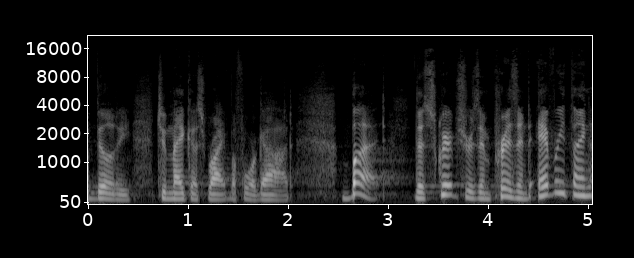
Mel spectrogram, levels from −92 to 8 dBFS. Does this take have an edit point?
no; 0 cuts

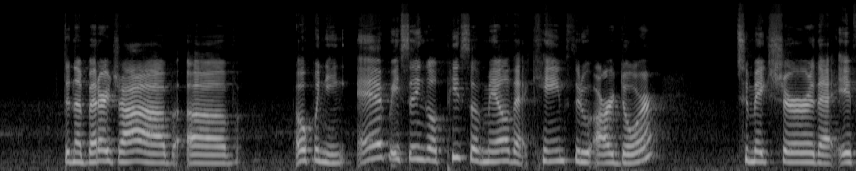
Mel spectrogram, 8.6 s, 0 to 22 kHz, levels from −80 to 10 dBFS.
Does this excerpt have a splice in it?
no; 0 cuts

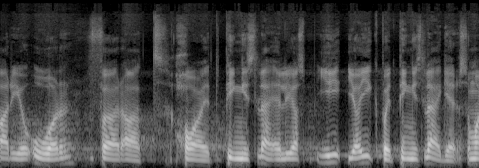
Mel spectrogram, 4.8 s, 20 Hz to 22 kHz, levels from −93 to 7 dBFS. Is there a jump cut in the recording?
no; 0 cuts

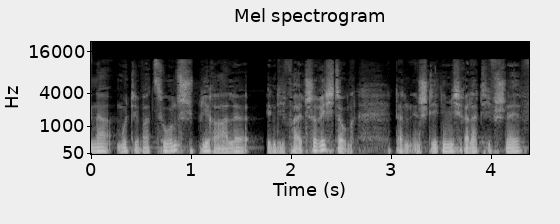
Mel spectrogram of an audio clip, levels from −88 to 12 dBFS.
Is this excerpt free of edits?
yes; 0 cuts

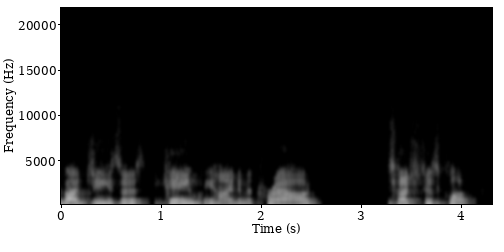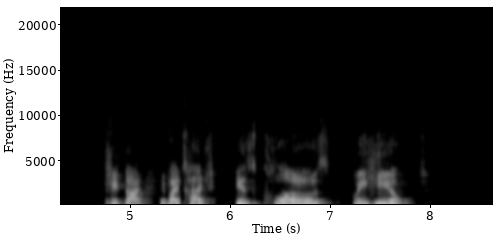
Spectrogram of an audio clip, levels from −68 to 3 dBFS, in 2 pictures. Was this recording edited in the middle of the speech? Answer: yes; 7 cuts; at 0.9 s, 1.4 s, 1.9 s, 3.3 s, 4.8 s, 5.5 s, 7.2 s

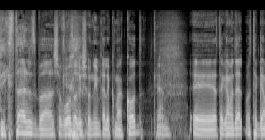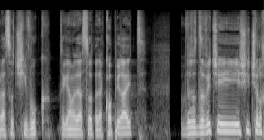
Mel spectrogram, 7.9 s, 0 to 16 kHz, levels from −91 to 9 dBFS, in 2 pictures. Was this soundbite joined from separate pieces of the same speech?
yes; 5 cuts; at 1.5 s, 3.6 s, 4.0 s, 4.9 s, 5.4 s

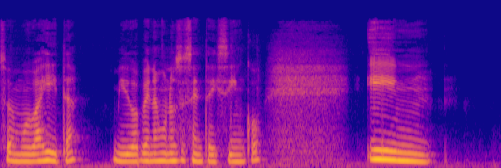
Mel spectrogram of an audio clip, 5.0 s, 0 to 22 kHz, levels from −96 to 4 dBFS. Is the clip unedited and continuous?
yes; 0 cuts

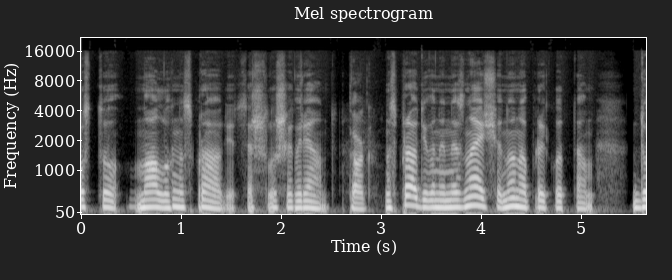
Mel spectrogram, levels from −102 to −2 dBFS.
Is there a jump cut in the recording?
yes; 3 cuts; at 0.9 s, 2.1 s, 4.1 s

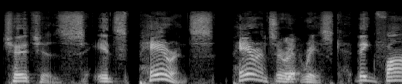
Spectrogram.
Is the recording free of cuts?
yes; 0 cuts

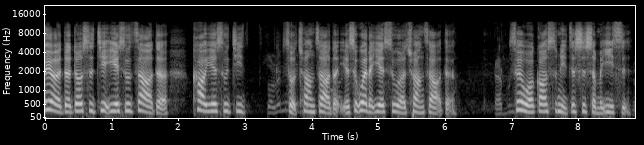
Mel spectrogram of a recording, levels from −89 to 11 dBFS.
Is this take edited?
no; 0 cuts

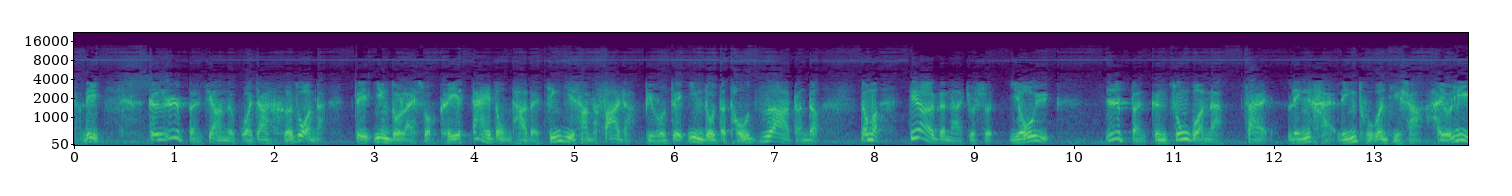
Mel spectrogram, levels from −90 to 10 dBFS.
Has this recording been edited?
yes; 1 cut; at 9.3 s

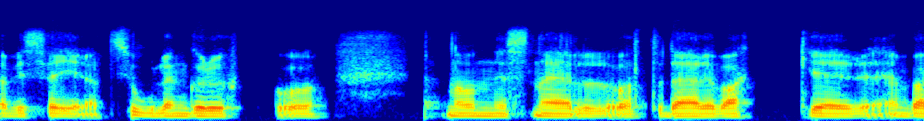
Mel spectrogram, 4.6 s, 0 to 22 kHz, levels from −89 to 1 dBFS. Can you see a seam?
yes; 1 cut; at 2.1 s

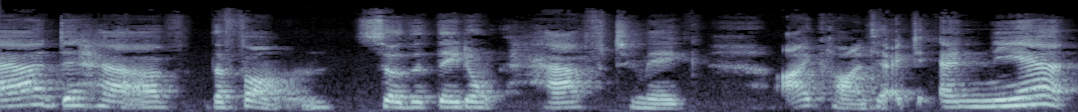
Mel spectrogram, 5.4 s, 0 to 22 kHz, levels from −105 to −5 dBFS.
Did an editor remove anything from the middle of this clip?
no; 0 cuts

